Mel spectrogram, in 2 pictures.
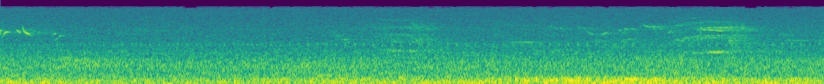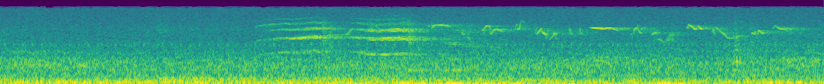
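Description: Baby magpies call from close by in a garden with a berry bush, their scratchy, squeaky calls rising in short clusters over steady outdoor background noise.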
